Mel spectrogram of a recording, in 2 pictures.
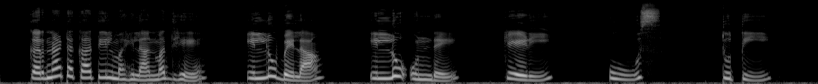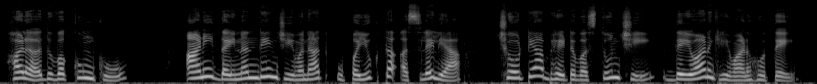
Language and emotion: Marathi, neutral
